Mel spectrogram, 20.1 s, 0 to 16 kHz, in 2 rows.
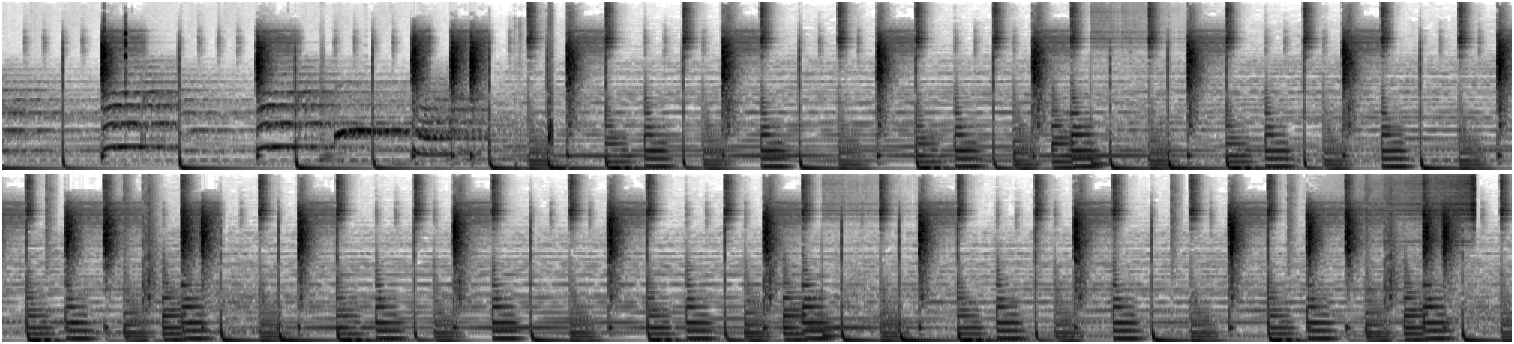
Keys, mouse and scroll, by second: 0.7 KP_3, 2.1 g, 5.1 KP_7, 6.6 g, 9.2-10.6 middle drag, 10.6 KP_3, 12.2 r, 13.0 s, 18.9 s.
